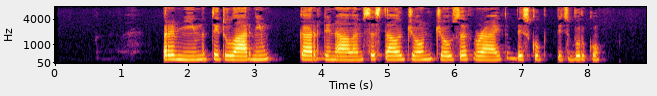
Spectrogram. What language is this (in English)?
Czech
